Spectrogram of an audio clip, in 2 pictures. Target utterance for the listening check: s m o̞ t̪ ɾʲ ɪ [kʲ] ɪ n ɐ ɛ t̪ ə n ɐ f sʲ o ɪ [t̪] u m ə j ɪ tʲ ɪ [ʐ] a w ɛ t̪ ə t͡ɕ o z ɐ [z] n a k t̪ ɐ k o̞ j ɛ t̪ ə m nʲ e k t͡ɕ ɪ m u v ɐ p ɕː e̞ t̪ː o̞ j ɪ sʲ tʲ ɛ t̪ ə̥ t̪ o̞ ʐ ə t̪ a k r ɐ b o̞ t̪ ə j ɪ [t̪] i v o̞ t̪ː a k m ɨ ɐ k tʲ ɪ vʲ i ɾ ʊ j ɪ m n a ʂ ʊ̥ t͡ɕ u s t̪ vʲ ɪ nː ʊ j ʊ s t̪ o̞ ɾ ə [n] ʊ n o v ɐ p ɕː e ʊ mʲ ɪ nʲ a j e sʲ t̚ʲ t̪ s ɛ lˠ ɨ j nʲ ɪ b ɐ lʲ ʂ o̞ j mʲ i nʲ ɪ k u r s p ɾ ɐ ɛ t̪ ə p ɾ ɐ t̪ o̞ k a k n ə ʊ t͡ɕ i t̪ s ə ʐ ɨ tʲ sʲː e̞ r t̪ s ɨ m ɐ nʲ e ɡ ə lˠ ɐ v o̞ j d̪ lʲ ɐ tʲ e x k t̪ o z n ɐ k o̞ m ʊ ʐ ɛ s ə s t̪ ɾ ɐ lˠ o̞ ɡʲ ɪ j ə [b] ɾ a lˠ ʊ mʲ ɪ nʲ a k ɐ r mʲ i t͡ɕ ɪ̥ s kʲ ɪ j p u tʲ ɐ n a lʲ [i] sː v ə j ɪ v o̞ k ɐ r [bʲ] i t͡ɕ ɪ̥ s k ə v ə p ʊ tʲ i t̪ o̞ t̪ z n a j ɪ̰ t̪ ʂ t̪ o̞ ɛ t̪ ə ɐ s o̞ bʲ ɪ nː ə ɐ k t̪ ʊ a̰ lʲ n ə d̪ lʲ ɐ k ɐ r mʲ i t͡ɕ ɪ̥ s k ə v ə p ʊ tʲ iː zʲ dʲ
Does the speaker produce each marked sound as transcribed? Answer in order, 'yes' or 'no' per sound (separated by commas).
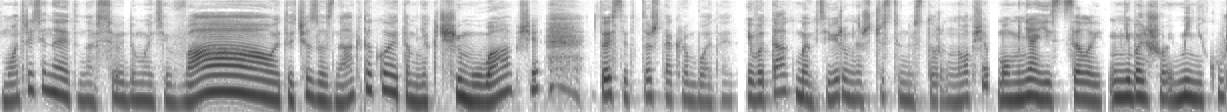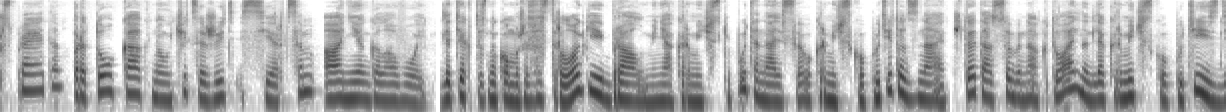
no, no, no, yes, yes, yes, yes, no, no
